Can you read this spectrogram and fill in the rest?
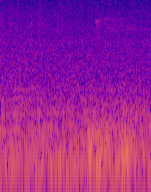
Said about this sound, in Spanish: El viento se hace más intenso y ya es casi molesto. La gente comienza a recoger todas sus cosas mientras vuelan hojas por todos los lados y se oye el segundo trueno. Este es más fuerte, ya no cabe duda. La tormenta se acerca.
